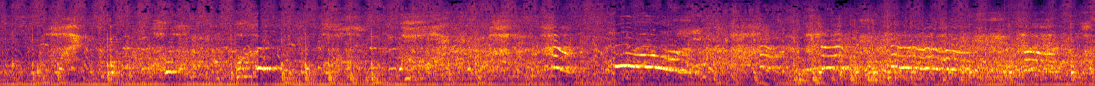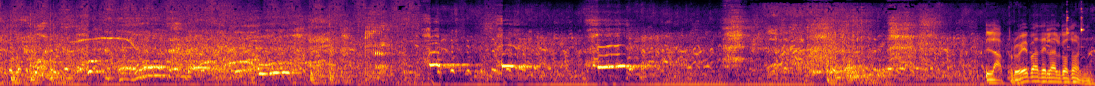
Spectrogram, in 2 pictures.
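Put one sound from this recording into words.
A man speaks in a high, put-on old woman's voice, with animation, close by.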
